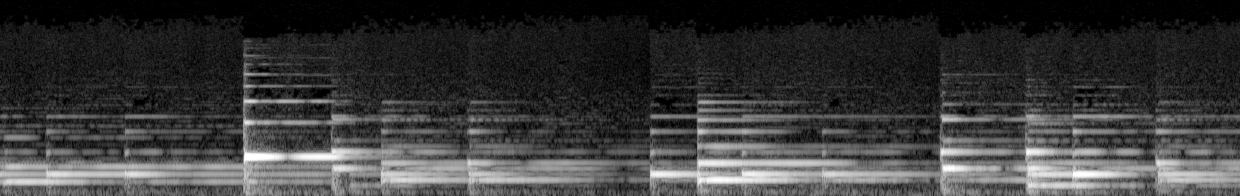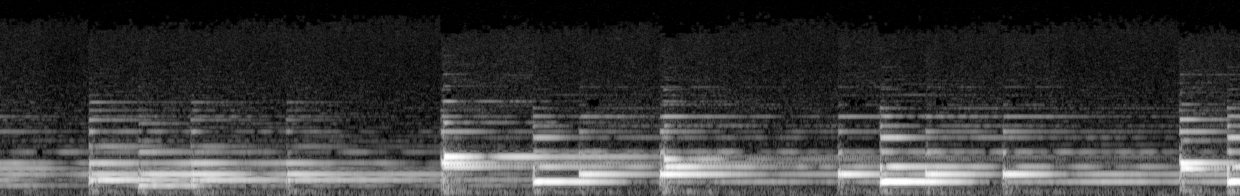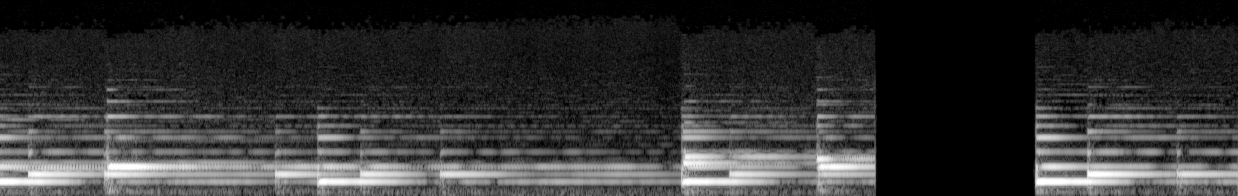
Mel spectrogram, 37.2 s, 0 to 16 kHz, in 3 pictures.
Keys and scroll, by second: 21.5 KP_4, 21.6 KP_5, 22.5 Return, 36.5 KP_1.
